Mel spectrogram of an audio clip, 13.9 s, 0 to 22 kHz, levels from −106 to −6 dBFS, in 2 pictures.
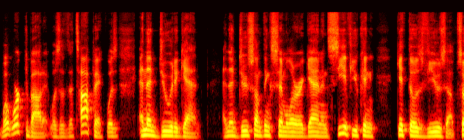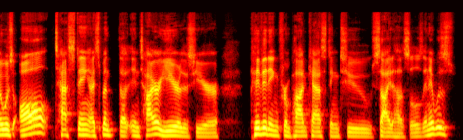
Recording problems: none

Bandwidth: 15 kHz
